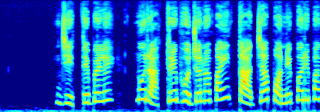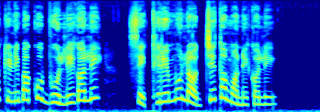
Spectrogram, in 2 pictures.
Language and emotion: Odia, sad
